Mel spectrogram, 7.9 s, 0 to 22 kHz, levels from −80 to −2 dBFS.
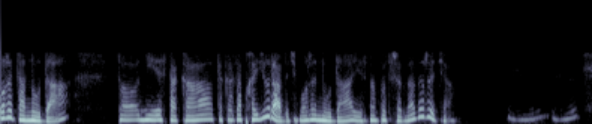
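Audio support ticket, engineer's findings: Lost AMR speech frames at 3.06–3.13 s, right after "to nie jest taka". About 40 ms of concealed sound, consistent with two consecutive dropped 20 ms frames. Smeared, drawn-out tone with fading level. Decoder repeated last good pitch and vocal tract parameters at reduced gain. Second event at 6.78–6.84 s: brief dip, likely a single lost frame. Probable component: radio link corrupting frames. The narrowband band limit and light buzz fit the AMR-NB 12.2 kbps mode.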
